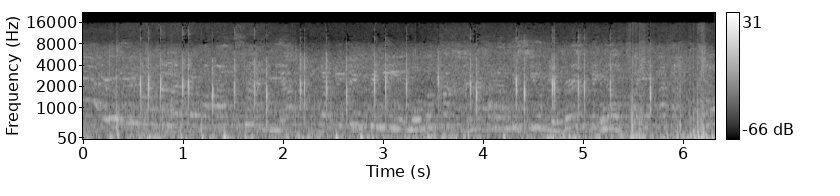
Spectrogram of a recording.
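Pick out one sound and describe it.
Keyboard taps click quickly and steadily on a phone.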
